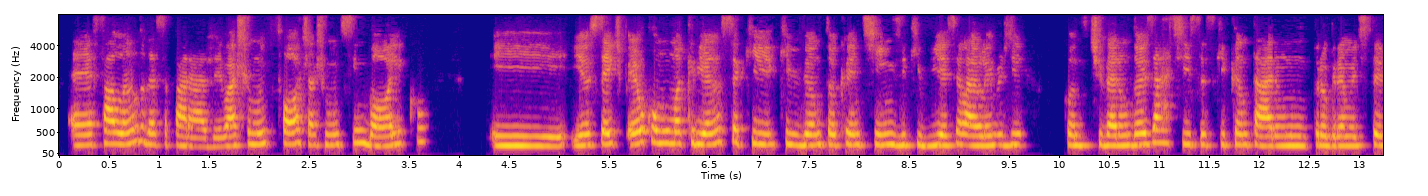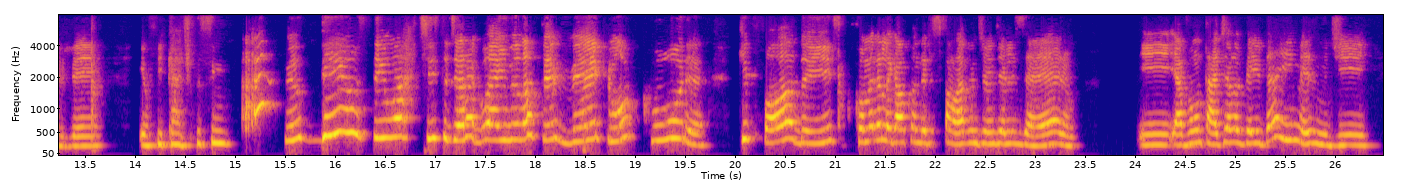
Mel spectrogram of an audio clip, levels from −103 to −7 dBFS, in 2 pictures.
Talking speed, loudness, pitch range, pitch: 180 wpm, -21 LUFS, 220-285 Hz, 240 Hz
